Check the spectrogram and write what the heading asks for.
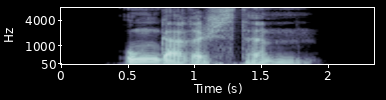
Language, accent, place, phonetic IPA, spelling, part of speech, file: German, Germany, Berlin, [ˈʊŋɡaʁɪʃstəm], ungarischstem, adjective, De-ungarischstem.ogg
- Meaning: strong dative masculine/neuter singular superlative degree of ungarisch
